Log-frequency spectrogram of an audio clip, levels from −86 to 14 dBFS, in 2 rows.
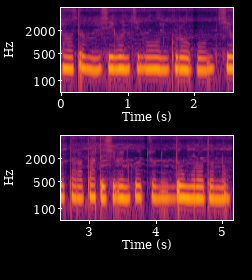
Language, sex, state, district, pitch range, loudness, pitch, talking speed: Chakma, female, Tripura, Unakoti, 190-205 Hz, -17 LUFS, 195 Hz, 95 wpm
